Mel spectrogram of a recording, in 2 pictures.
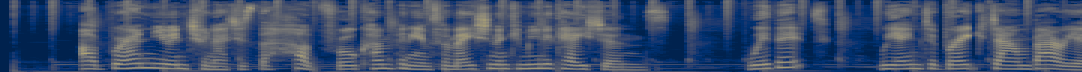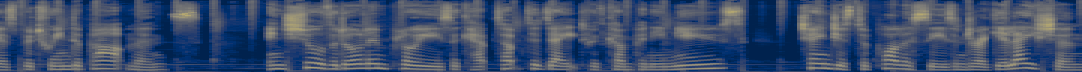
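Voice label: E-Learning, Female Voice Over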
